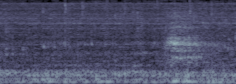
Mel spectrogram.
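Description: Tap water runs steadily into a sink in a bathroom at bedtime, a soft, even hiss that swells slightly near the end, with no talking.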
